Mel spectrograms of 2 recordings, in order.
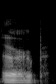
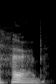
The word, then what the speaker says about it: herb: example for this actually I think you would not say an herb I personally would say a herb a herb okay I'd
